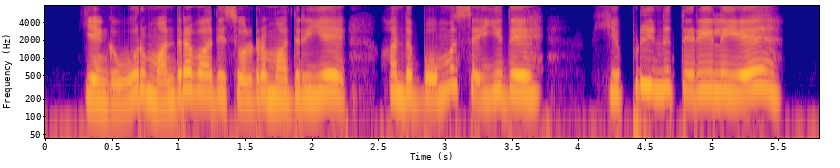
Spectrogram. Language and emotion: Tamil, fearful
